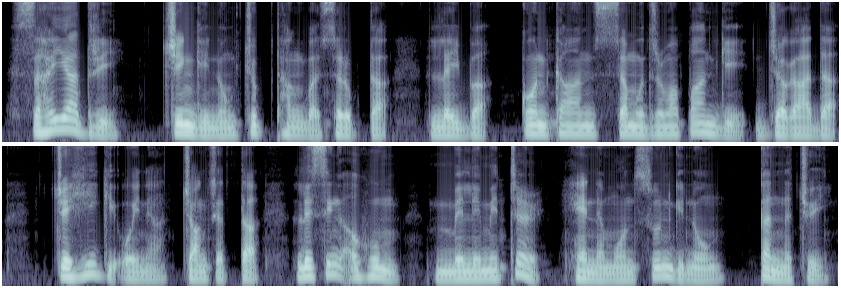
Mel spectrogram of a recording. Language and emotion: Manipuri, neutral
